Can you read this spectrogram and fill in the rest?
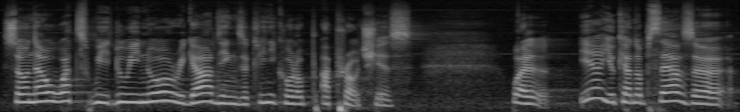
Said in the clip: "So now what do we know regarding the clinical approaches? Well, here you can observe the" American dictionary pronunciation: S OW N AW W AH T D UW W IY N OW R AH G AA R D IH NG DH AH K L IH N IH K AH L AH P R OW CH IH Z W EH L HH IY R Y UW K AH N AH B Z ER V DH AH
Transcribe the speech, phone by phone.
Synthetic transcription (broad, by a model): S OW N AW W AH T D UW W IY N OW R AH G AA R D IH NG DH AH K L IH N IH K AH L AH P R OW CH IH Z W EH L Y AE Y UW K AH N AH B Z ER V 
